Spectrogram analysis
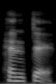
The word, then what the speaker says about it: gente: Those can get aspirated, meaning they're pronounced with a breathy sound. So, how does that change things? Major becomes mayhal and gente becomes hente. It's like they're adding a little puff of air to those sounds.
